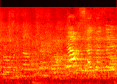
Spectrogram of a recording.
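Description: Chatter of several people talking over one another in a large hall, with one voice, likely a child's, rising louder about one and a half seconds in.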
